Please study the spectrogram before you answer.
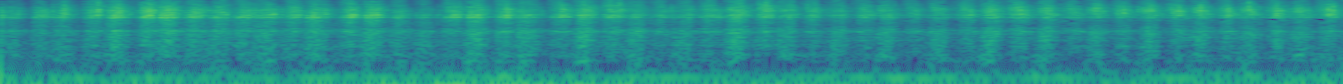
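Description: A hollow, carved, dried gourd rattle with a wooden handle is swung and shaken side to side by one hand over a red cloth. It gives a steady, bright, hissing rattle of seeds or grit in rapid, loosely even pulses, about four per second, with little low end.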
